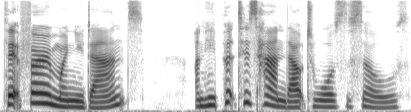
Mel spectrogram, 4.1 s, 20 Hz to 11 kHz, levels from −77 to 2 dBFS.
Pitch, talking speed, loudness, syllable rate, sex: 205 Hz, 205 wpm, -18 LUFS, 4.9 syllables/s, female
